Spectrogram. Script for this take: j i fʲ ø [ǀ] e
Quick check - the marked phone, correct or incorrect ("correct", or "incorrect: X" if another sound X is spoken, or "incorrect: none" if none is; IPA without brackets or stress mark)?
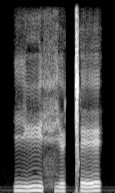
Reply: correct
